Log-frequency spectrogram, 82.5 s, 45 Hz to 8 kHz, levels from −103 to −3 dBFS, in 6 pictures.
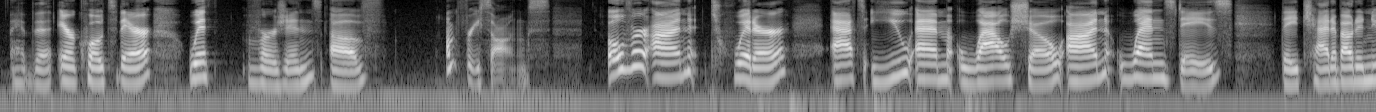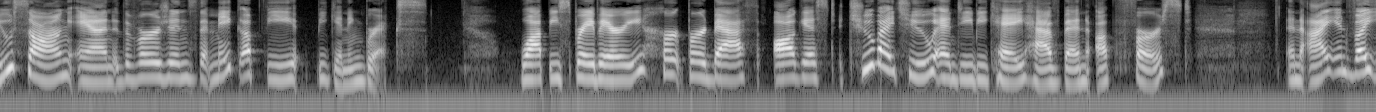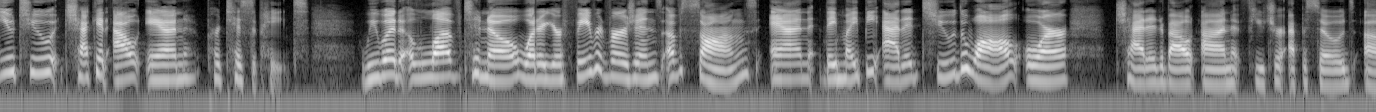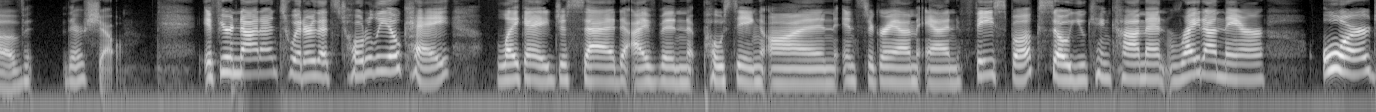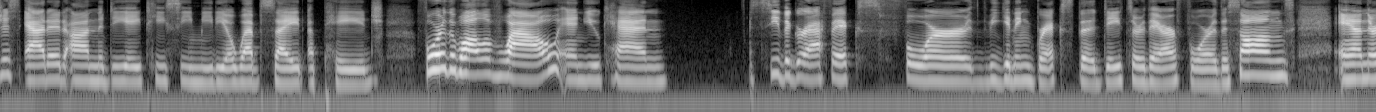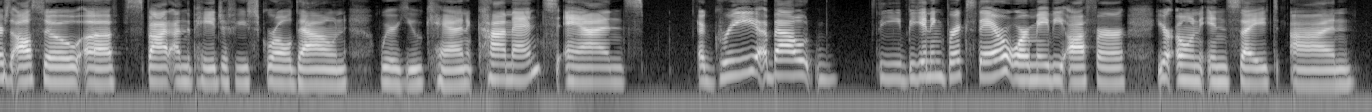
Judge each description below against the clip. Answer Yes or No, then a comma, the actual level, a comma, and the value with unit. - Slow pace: Yes, slow, 125 wpm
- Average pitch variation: Yes, average, 4.2 semitones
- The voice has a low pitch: No, high, 195 Hz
